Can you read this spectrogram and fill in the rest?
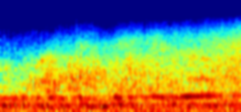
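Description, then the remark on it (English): A car engine starts with the key in the ignition and roars loudly, its pitch climbing steadily as the driver guns it hard, a continuous mechanical drone with no voices. “Jamming the key into the ignition, the car started just as one of the frogmen leapt on the top of the hood. I gunned it.”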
